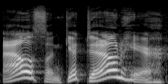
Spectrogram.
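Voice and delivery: loud, high holler; mock calling out. Billy summoning Allison to the basement, hammed-up shout. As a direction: yell it up the stairs.

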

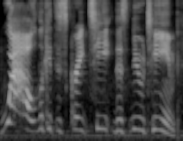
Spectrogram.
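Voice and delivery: high-pitched, softened gushing wow; mock amazed crowd. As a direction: play the awestruck fan, high and light. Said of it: "and we're like".

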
